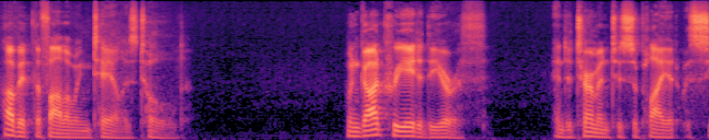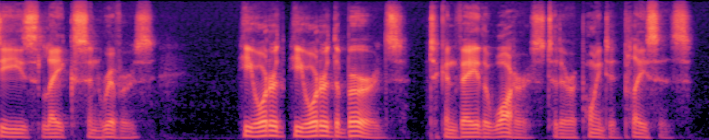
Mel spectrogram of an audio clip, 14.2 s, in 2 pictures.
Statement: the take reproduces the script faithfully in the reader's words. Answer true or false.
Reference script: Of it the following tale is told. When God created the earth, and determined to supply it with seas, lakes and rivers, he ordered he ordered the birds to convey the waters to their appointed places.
true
